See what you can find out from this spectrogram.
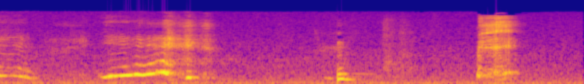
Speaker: I had the hiccups can't stop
